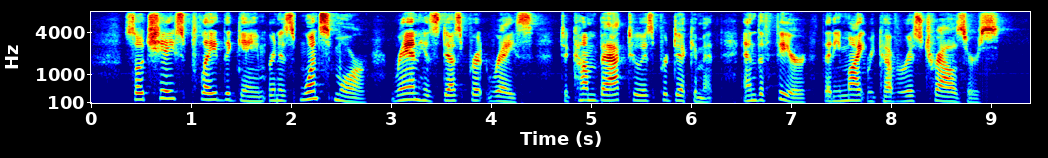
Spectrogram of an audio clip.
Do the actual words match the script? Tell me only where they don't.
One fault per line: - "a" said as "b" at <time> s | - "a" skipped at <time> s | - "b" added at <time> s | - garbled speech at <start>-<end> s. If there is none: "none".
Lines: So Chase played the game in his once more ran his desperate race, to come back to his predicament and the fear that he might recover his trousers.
none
